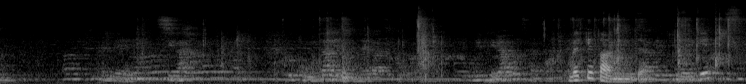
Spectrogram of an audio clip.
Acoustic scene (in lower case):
crowded indoor space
